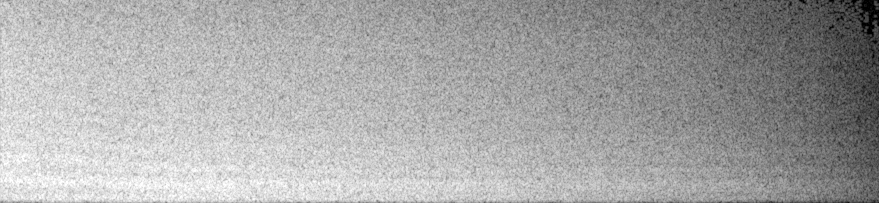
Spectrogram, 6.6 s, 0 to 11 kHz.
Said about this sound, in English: A 1.1 kilometer detour? Very worth it. Not even just for the waterfall at the end, but the whole walk along the waterway is very unique and very cool.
